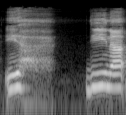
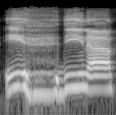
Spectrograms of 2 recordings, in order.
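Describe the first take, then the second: First: The h is airy, with much breath, little voice. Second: The h is fuller, with more voice, less breath. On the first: The speaker calls it wrong. "when I read it as ihdina, ihdina, this is the mistake" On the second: The speaker calls it right. "give it lots of sound ... let the two vocal cords vibrate ... like this"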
